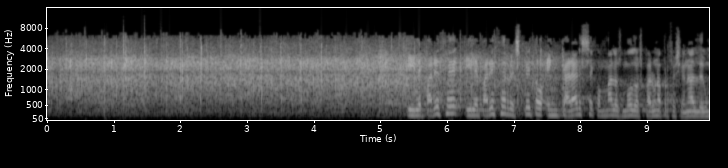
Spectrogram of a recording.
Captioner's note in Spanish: Aplausos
